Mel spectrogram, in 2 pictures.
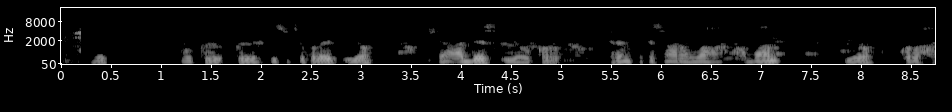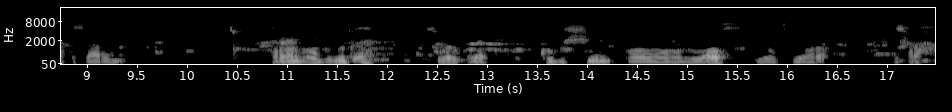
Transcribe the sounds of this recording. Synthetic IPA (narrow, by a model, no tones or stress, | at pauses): ɛt̚ | ɔːkʰɐlɛrkʰiːsit͡ʃɔkʰɔlɛːd̪ijɔ | ʃaʕɑd̪ɛːsijɔkʰɔrk̪ʰɾɛnkʰɐkʰɐsaːɾɐnwɑɑʕd̪aːn | ijɔ | kʰɔrwɑħɑːkʰɐsaːɾɛn | k̪ʰɐɾɛnʔɔːɡʊðud̪ɐhsɪðɔːkʰɐlɛkʰʊbʃiːnɔːlɔːfijɔfɪjɔːɾɐ̰ | ɪʃrɑħ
